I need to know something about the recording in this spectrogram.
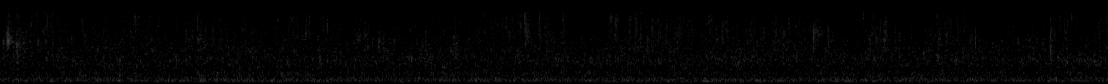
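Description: Steady rain falls continuously, a dense, even hiss of drops pattering on a surface with no pauses or voices, holding a constant moderate loudness throughout.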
